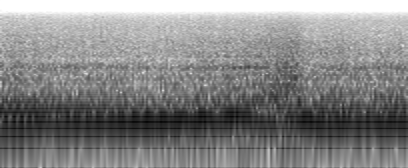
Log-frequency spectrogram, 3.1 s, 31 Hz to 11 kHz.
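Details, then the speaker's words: Fully restored 1969 Pontiac Firebird convertible, engine and automatic transmission with 1,500 miles since rebuild, driving: steady engine drone with one smooth, clean gear change and no slip or flare; normal shifting. "You could hear that transmission shifts out perfect. In fact, I'll slow down and just kind of let you pay attention to the transmission shifting out."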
